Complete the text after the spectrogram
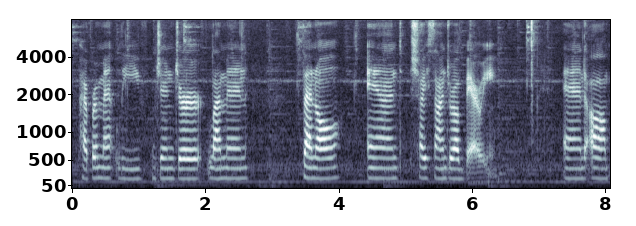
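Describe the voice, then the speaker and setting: A woman vlogging to camera, giving earnest wellness advice in a casual way, with fillers and restarts. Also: on the low side.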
